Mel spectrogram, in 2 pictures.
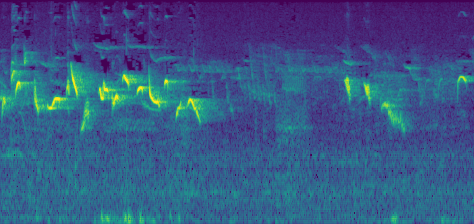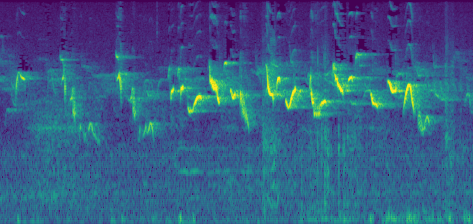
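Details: A European Robin in spring sings bursts of thin, tumbling warbled phrases, high and liquid, broken by short pauses; faint low rumbles underneath.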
